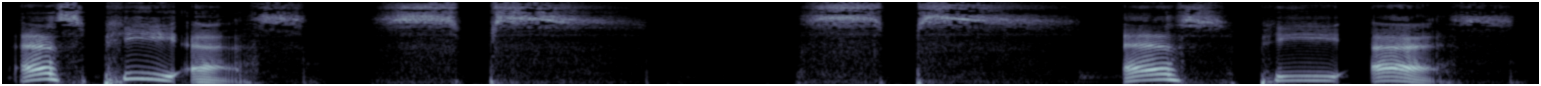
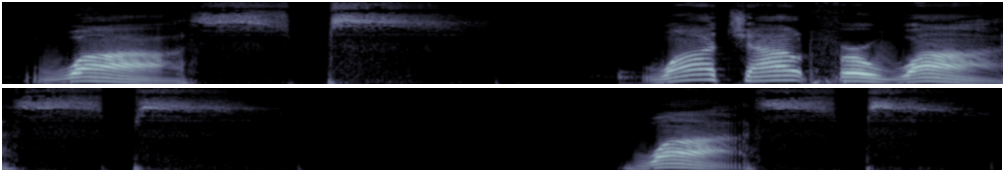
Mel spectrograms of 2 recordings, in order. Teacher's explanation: First, making an S, making a quick P sound, and then making a second S. All about starting very slowly, letting your muscles get used to the movement, and then picking it up and going quickly.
